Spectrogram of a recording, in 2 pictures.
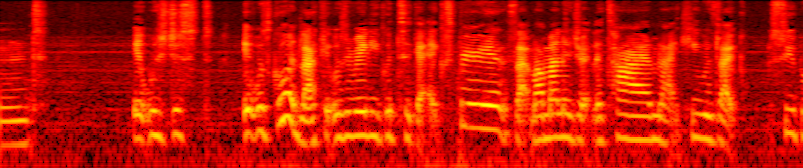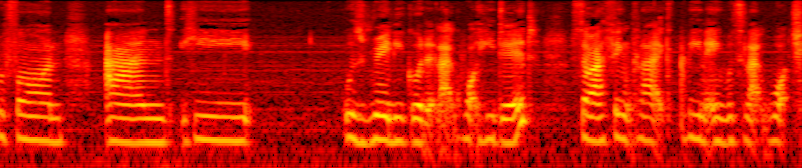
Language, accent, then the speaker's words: English; Nottingham, East Midlands, United Kingdom; moved away as an adult; now in London, United Kingdom; I moved to London from Nottingham. I'm originally from Nottingham. I came to London in like 2014 to go to uni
